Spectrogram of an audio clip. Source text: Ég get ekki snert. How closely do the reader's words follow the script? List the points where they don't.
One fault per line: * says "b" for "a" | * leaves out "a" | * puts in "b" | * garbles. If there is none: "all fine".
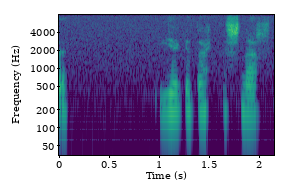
all fine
